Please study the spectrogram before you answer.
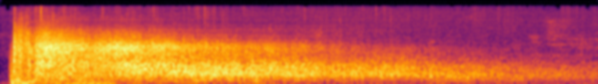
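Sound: vocal imitation of explosions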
